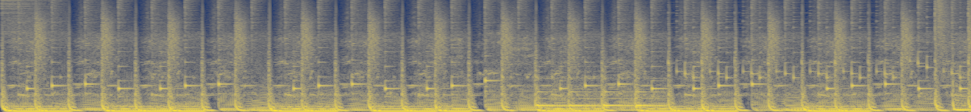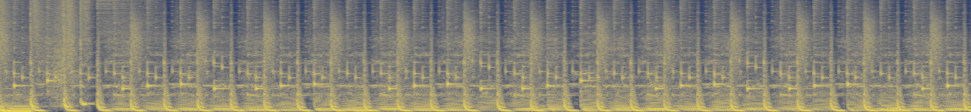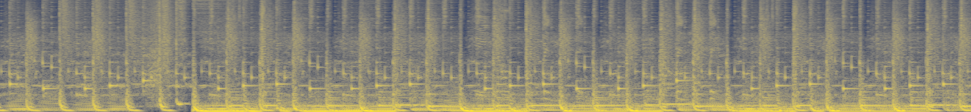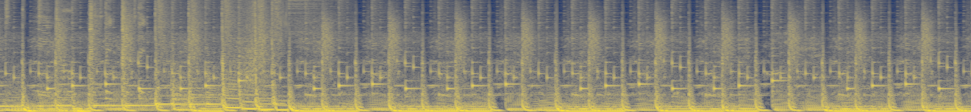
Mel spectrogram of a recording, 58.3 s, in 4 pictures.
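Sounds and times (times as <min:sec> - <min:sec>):
phonk music: 0:00.0 - 0:58.2.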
